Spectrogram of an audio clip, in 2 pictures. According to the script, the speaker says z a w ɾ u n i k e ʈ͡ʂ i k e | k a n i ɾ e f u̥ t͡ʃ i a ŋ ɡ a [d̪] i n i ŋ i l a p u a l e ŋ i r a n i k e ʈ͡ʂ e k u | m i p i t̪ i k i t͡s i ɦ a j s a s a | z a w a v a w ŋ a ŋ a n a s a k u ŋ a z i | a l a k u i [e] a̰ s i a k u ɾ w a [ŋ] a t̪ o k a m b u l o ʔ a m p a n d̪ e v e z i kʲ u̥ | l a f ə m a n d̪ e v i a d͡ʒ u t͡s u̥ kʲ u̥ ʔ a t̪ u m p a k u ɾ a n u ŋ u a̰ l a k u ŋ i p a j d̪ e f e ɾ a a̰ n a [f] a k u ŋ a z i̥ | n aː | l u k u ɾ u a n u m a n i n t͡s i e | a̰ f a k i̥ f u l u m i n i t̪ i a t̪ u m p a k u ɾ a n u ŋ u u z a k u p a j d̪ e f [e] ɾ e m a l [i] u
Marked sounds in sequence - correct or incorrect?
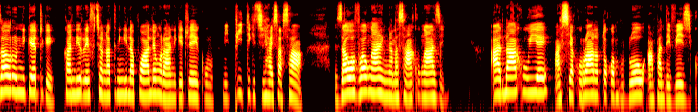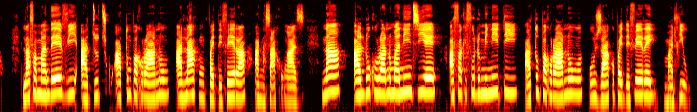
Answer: incorrect: t̪, correct, incorrect: n, incorrect: s, correct, correct

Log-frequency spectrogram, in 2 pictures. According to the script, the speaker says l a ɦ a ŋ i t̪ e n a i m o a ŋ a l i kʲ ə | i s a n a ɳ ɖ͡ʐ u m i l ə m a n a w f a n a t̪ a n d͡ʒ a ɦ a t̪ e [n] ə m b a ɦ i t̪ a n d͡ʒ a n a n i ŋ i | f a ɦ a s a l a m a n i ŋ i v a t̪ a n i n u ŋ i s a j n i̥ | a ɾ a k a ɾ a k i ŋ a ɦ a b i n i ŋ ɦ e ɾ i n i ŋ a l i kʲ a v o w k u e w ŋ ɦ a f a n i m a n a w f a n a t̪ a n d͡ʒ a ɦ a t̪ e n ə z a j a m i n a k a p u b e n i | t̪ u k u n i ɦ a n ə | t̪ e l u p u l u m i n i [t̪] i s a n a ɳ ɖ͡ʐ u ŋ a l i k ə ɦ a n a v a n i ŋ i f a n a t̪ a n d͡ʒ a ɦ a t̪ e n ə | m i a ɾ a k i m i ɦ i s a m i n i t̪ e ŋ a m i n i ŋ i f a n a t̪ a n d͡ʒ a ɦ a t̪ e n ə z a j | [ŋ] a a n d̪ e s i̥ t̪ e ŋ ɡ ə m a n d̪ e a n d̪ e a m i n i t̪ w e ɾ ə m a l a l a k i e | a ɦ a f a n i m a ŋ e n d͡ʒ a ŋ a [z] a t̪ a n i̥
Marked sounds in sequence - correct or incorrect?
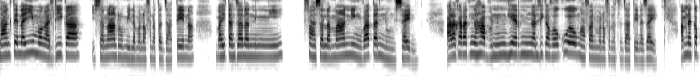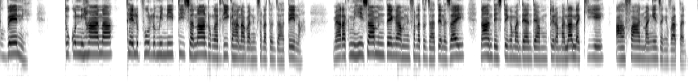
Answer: correct, correct, incorrect: n, incorrect: v

